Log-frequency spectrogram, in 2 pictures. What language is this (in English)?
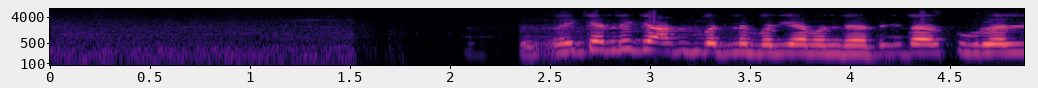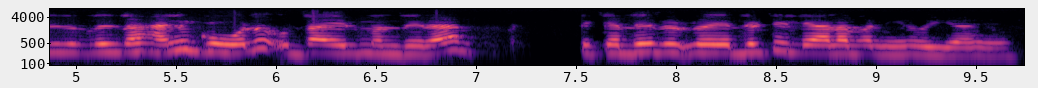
Punjabi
